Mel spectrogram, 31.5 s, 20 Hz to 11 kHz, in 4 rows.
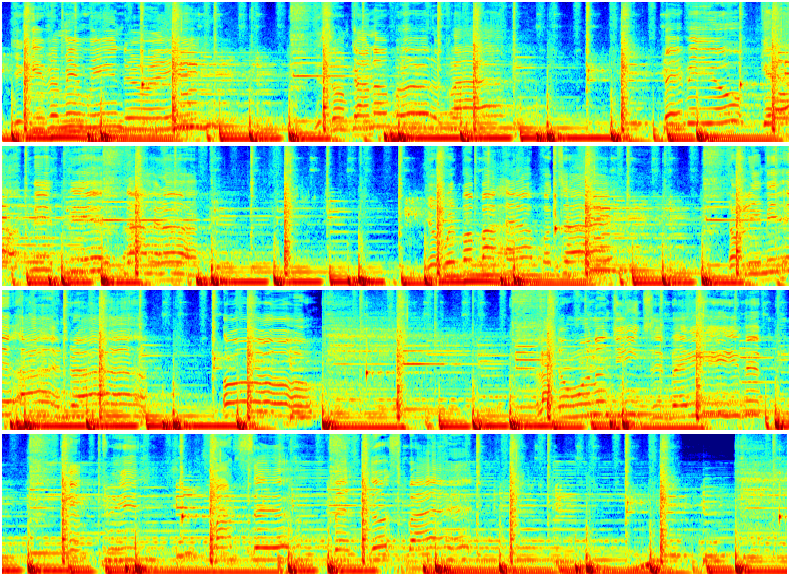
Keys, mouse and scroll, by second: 0.3 scroll up 1, 1.2 click, 1.5 ctrl+v, 2.5 click, 3.9 u, 4.8 ctrl+z, 5.9-9.5 drag, 9.5-13.5 drag, 19.6 space, 21.4-31.4 drag.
